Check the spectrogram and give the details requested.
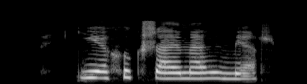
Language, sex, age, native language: Icelandic, female, 7, Icelandic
